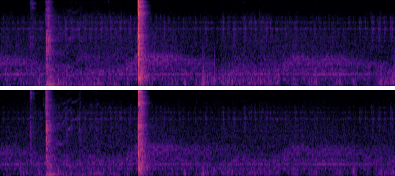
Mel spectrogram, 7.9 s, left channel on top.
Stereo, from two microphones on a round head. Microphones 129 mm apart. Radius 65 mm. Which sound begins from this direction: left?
Breaking glass, at 2.8 s.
